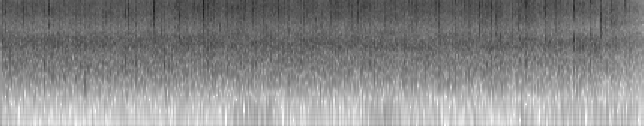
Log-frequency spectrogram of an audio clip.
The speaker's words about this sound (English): You know, they worship with us online, and I think we should give them a big round of applause right now to let them know how much we miss them.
